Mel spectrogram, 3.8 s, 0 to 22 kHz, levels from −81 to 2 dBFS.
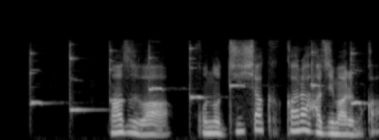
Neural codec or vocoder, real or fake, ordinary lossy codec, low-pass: none; real; none; none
